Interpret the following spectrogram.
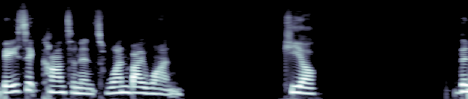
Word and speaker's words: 기역: The consonant Giyeok sounds like the G sound you make when you pronounce the English word gun, and it looks similar.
